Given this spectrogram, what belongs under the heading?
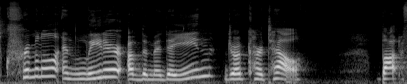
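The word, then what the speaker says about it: Medellín: So this word, it looks like Medellin, but this is actually a Spanish word, so you pronounce it Medellin. Medellin.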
